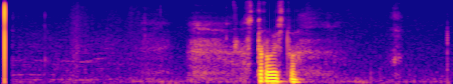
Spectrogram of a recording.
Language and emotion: Russian, sad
